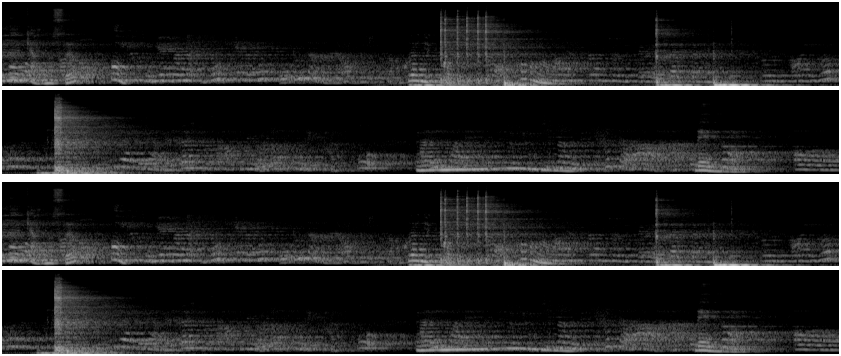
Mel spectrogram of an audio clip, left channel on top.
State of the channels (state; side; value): identical; both; correlation 1.00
